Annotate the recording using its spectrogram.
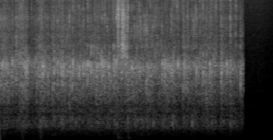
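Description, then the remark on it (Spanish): An audience breaks into sustained applause for the King of Kings, a dense steady wash of many hands clapping at full volume for about three and a half seconds before it cuts off abruptly into silence. “¿Por qué no le das un aplauso al Rey de Reyes?”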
